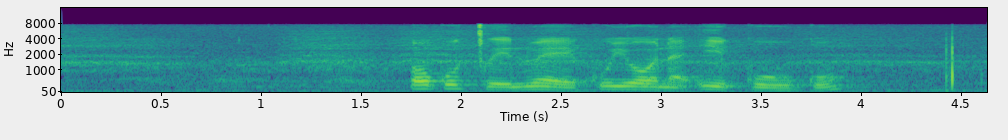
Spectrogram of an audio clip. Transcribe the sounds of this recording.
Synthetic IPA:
okʼuɡ͡ǀʱinwɛkʼujɔnaʔiːɡ̥ʱuːɡ̥ʱu

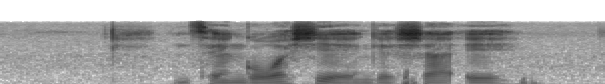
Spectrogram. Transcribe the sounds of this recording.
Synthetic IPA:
nt͡sʰɛŋɡɔwaʃiɦɛŋɡɛʃaʔɛ

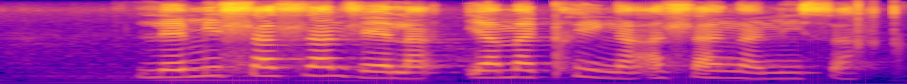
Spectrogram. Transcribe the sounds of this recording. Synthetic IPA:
lemiɬaɬand͡ɮʱɛlajamaǃʰiŋaʔaɬaŋaniːsa

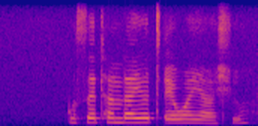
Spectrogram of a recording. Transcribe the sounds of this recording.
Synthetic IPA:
kʼusɛtʰandajɔtʼɛwajaːʃu

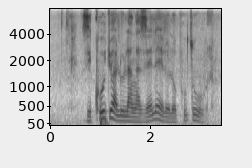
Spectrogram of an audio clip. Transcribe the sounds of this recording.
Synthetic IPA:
ziǃʰucʼwalulaŋɡʱazɛlɛlɔlopʰuǀuːlɔ

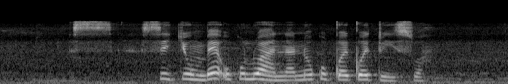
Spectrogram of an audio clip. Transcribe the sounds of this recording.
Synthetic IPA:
sicʼumbʱɛʔukʼulwananokʼuǃwɛǃwed̥ʱwiːswa

